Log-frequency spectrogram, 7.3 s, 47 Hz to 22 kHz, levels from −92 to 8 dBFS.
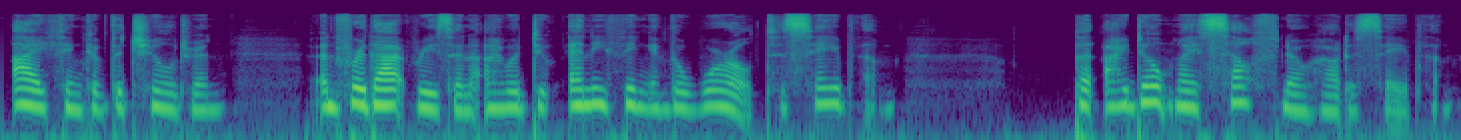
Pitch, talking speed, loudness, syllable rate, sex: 200 Hz, 230 wpm, -22 LUFS, 5.8 syllables/s, female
